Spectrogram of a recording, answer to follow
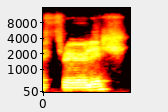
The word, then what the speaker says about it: Froehlich: June 8th, 2015, and I'm excited to welcome our special guest, Jason Froehlich. And I say his name like the original German way, Froehlich.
